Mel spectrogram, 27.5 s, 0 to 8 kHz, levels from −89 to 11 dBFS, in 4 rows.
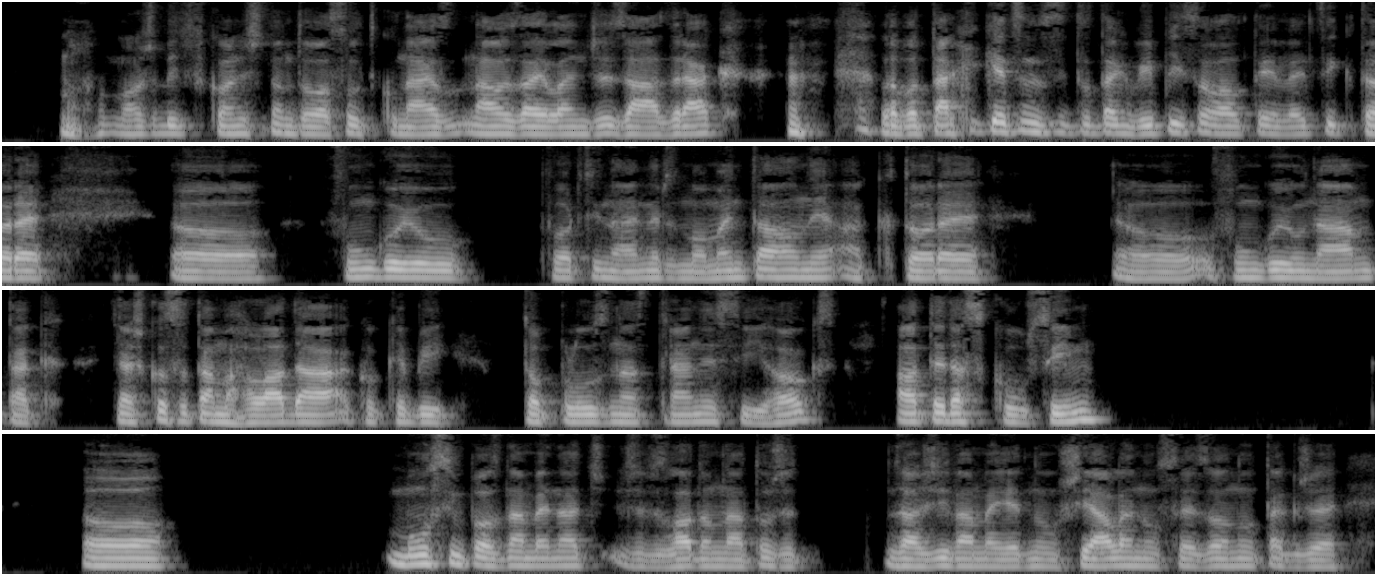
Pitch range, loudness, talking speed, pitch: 110-125 Hz, -23 LUFS, 125 wpm, 115 Hz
